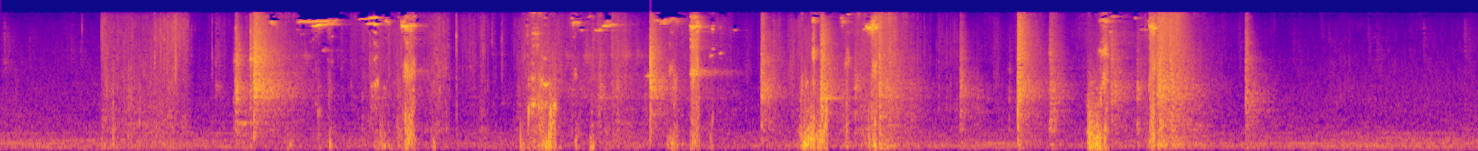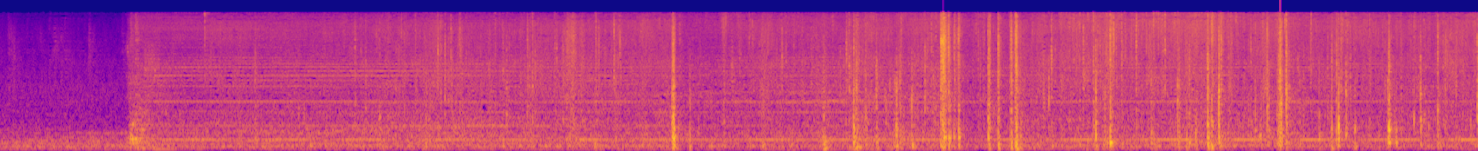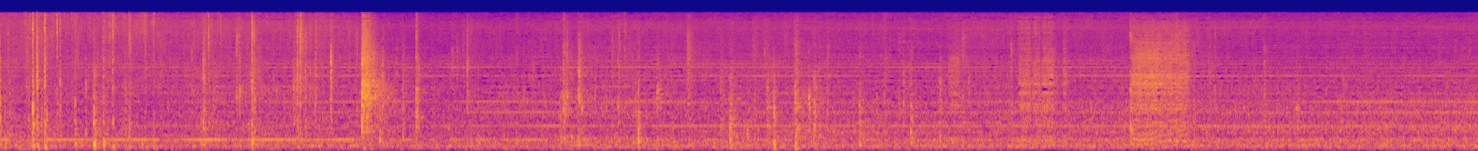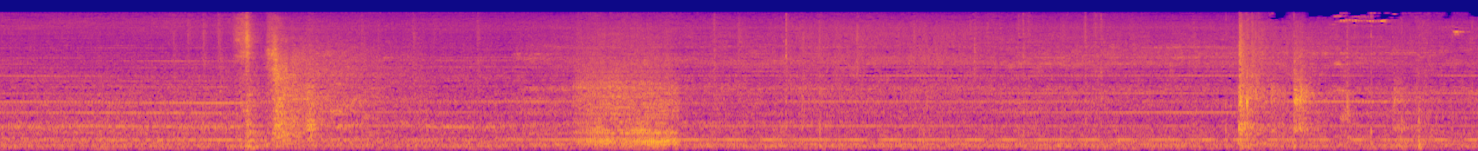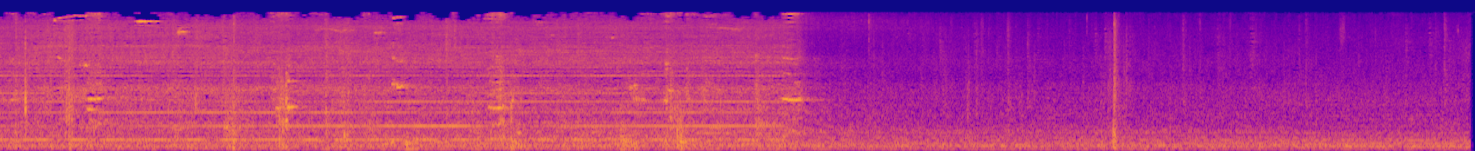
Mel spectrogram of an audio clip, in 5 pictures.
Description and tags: A compactor crunching boxes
